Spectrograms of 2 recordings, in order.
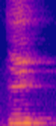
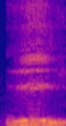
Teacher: इ छोटी ई है ना इसको जल्दी बोल देंगे इ बड़ी ई है इसको थोड़ा सा लंबा लेकर जाएंगे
